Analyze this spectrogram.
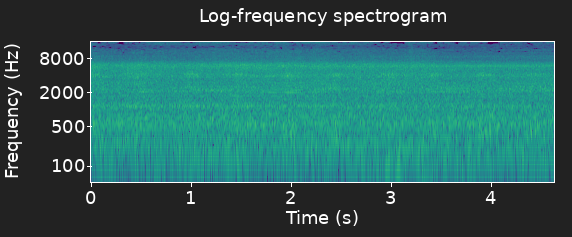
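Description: Horizontal milling machine running steadily as a disc-shaped gear cutter on its arbor mills teeth into a bevel gear blank, with coolant flooding the cut.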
